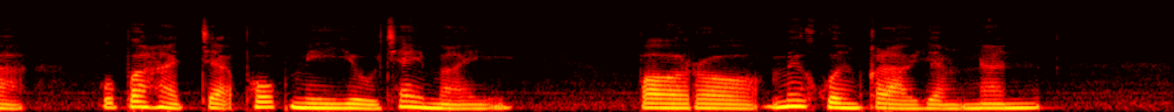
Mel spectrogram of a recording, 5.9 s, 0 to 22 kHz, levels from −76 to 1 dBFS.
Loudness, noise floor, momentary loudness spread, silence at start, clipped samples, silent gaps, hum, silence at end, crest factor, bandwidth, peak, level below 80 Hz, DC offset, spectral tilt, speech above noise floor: -25 LUFS; -54 dBFS; 9 LU; 0 s; under 0.1%; none; none; 0.65 s; 16 dB; 9 kHz; -8 dBFS; -60 dBFS; under 0.1%; -8.5 dB/octave; 30 dB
